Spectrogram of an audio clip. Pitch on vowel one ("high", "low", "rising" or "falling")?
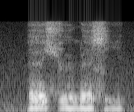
rising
